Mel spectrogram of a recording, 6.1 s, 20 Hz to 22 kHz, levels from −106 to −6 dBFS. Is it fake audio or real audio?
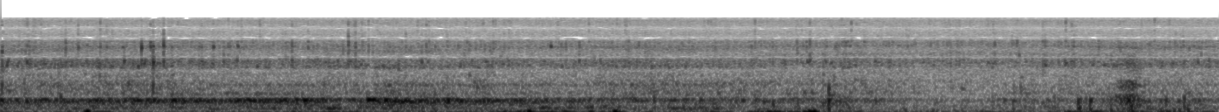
real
